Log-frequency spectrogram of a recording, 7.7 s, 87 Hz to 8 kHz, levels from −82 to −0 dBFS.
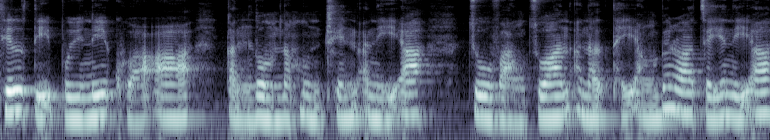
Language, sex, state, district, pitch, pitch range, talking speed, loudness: Mizo, female, Mizoram, Aizawl, 180 Hz, 175-195 Hz, 185 wpm, -19 LUFS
